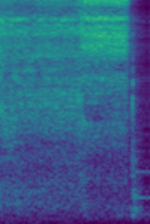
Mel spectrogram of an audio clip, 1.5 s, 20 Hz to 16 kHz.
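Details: Andreja Premium E61 espresso machine after restoration, including a new expansion valve and air valve: strong, steady high-pitched steam hiss that shuts off cleanly, with the steam wand giving good dry steam and working normally.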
